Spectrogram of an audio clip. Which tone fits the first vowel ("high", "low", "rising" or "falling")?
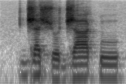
high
